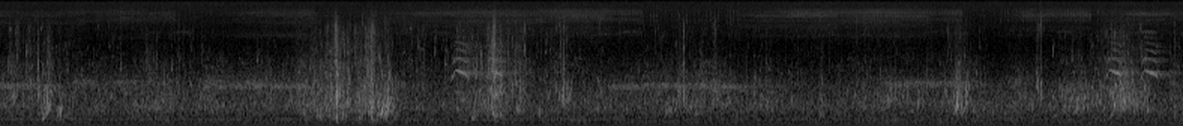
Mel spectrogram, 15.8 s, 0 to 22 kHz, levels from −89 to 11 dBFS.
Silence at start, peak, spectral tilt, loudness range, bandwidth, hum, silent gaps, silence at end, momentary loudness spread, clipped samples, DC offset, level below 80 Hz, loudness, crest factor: 0 s; -22 dBFS; -1 dB/octave; 7 LU; over 20 kHz; none; none; 0 s; 10 LU; under 0.1%; under 0.1%; -78 dBFS; -49 LUFS; 28 dB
